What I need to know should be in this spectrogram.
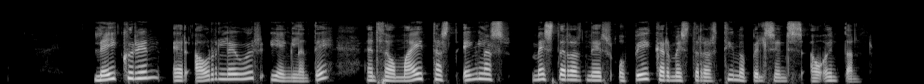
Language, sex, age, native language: Icelandic, female, 50-59, Icelandic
